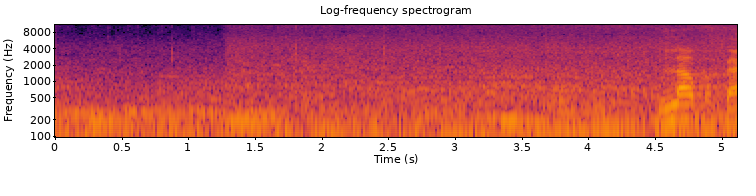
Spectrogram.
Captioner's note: fountain spatters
